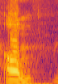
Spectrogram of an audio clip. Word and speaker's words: Om: Thì chữ này chúng ta đọc là Om, hay không? Chữ O là hai nhịp. Thì chúng khi chúng ta đọc chúng ta kéo dài chữ O trước rồi mới đóng lại, đóng chữ O nó lại là Om, lại M.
